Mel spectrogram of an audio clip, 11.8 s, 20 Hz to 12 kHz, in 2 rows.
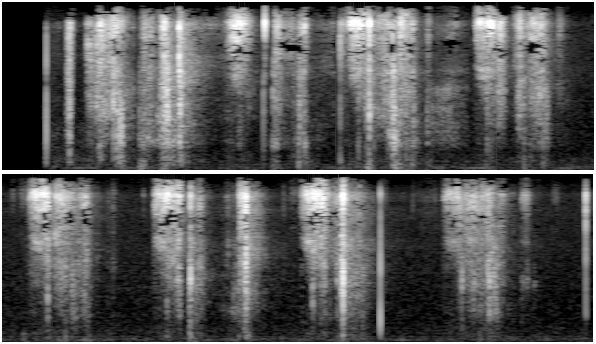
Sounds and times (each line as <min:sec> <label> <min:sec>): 0:00.4 flip through a book 0:05.6
0:06.2 flip through a book 0:09.8
0:10.4 flip through a book 0:11.4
